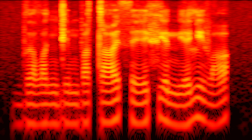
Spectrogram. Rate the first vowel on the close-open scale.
mid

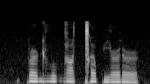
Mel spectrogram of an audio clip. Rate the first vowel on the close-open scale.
mid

